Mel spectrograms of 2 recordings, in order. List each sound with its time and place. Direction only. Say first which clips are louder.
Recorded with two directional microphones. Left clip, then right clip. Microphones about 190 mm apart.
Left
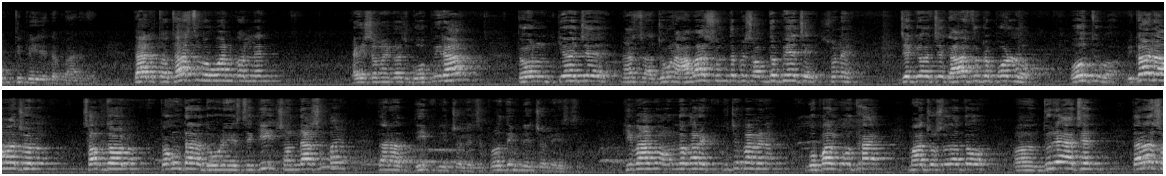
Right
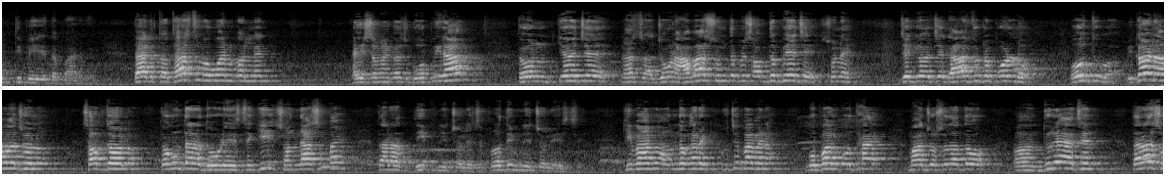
0.2 s a man's voice: right 3 dB; 15° right (ahead or behind)
21.7 s a man's voice: even; 10° right (ahead or behind)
